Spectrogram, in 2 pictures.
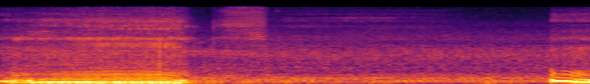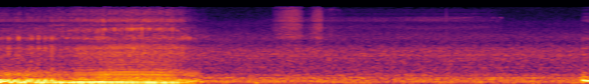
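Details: English Bulldog asleep on its pregnant owner's tummy, snoring indoors: two long rumbling, rattling snores of about two seconds each, low and throaty, separated by quieter breathing pauses; close and loud against the body.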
